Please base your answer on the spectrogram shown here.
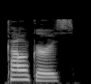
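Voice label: "conquers", British English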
